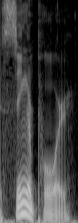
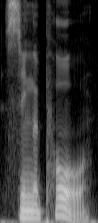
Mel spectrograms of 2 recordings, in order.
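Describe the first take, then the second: First: "Singapore" in American style, the g running smoothly into the vowel; American pronunciation. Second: Said in the usual way. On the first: Shown as a demonstration. Teacher modelling for the class, American pronunciation of "Singapore". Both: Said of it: "美式发音是".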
